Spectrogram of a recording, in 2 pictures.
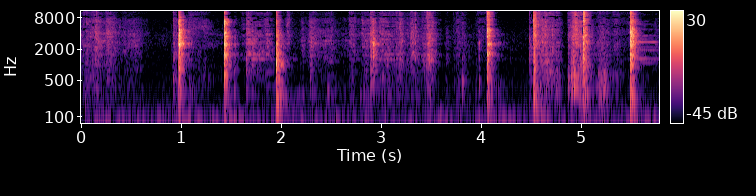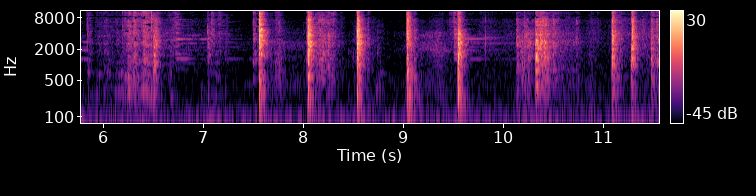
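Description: A hammer knocks on wood with sharp blows.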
